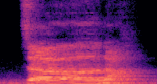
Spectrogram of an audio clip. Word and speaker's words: 있잖아: 나는 있잖아 할 때 있잖아 같은 경우는 저 짠 아 라고 쓰지만 발음을 하면 어떻게 있자나 요렇게 발음이 됩니다 알겠습니까 여기서는 두 가지가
